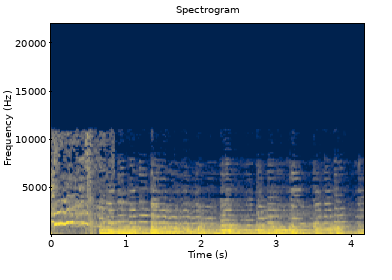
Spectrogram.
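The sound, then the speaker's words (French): A short, shrill horse whinny rises and falls in the first half second, then gives way to a steady, dense tonal background that continues at a fairly loud level. “Faites-moi le cheval.”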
